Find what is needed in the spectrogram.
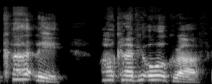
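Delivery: high, loud, eager call to a hero; retold breathless autograph request; out-of-breath fan plea. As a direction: call out as a worn-out young fan. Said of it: "I was so tired".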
